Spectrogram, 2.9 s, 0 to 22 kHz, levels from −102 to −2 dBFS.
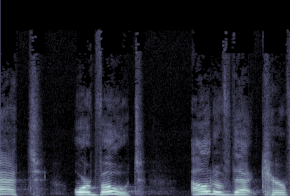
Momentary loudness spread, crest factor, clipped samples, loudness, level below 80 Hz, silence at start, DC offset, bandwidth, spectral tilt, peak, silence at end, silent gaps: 12 LU; 18 dB; under 0.1%; -25 LUFS; -62 dBFS; 0 s; under 0.1%; 14 kHz; -6 dB/octave; -8 dBFS; 0.05 s; none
